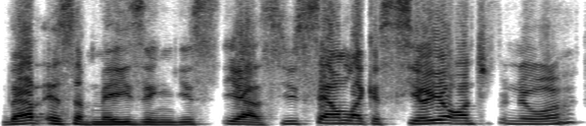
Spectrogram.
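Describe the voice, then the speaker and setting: A man's voice: fairly high pitch, moderate pace, no room sound. A man hosting a podcast interview, asking questions in a casual way and cheering his guest on with short affirmations. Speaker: podcast host.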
